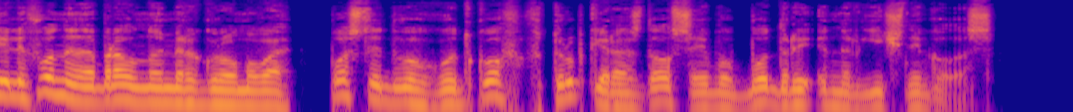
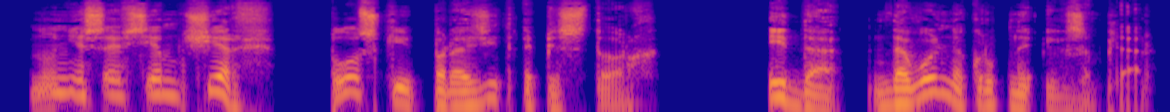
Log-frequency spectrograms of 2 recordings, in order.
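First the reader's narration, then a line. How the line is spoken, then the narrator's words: Calm confirmation. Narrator (Russian): спокойно подтвердил я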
